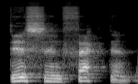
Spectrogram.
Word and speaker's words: disinfectant: Disinfectant has four syllables.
